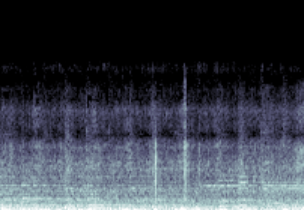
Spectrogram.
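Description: Steady wind and rolling rumble on the microphone of a bicycle-mounted camera riding along a paved path, with music of held notes playing over it.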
